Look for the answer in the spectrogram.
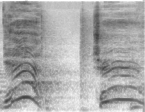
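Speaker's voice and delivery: very high, sing-song yes; lightly voiced chirpy compliance; mock eager agreement. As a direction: squeak it out like an overly eager kid. Mocking his own reply to managers.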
